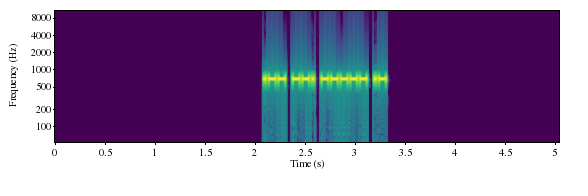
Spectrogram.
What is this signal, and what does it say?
Morse code, heard as a keyed tone, about 51 wpm, 700 Hz. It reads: WG0A
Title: USA Call Signs - 4 Characters - 50wpm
